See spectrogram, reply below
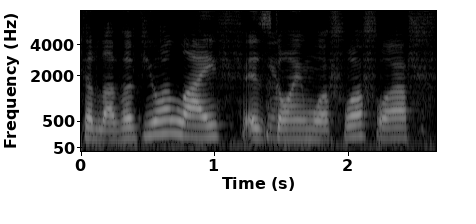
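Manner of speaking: put-on heavy Long Island accent. Acting out a stranger in a grocery store: Long Island Medium accent. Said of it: "Do the accent a little more".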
